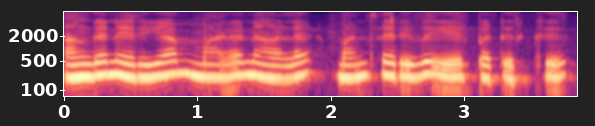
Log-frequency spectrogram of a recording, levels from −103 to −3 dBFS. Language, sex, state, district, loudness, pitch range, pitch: Tamil, female, Tamil Nadu, Nilgiris, -12 LUFS, 210-235 Hz, 220 Hz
